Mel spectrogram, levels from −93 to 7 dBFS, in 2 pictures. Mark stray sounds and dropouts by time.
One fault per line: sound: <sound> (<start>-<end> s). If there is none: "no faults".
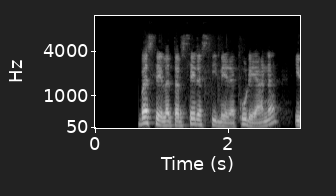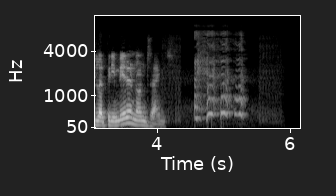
sound: laugh (4.6-5.4 s)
